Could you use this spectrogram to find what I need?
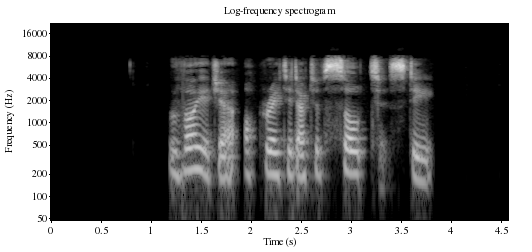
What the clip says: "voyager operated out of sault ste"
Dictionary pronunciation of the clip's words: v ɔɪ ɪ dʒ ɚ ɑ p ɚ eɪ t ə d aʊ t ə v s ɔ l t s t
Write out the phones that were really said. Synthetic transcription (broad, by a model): v ɔɪ ɪ dʒ ɚ ɑ p ɚ eɪ t ə d aʊ t ə v s ɔ l t s t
